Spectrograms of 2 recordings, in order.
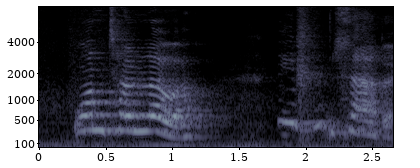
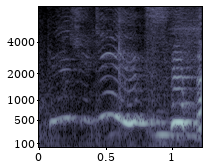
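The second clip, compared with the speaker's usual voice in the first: laughing tease; 12 semitones higher, 9 dB louder, much slower than usual. Real, not acted. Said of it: "laughing teasing reply".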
